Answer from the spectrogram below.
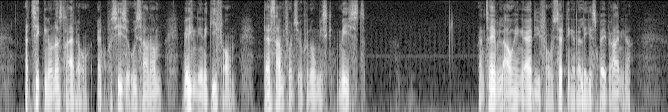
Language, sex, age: Danish, male, 21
